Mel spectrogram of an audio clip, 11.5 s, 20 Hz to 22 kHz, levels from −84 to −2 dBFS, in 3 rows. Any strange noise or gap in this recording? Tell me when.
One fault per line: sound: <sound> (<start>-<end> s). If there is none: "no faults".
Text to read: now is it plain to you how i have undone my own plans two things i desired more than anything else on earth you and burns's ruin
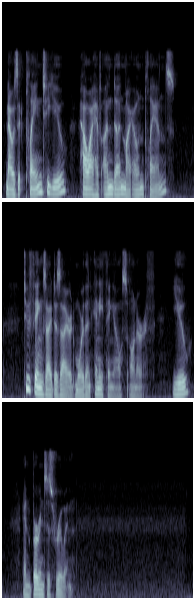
no faults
